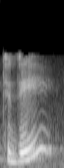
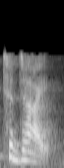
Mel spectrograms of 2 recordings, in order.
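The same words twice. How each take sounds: First: The word ends with a plain 'day' sound. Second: The word ends sounding like 'die'.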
